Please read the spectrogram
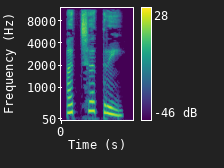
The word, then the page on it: ಅಚ್ಛತ್ರಿ: acchatri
